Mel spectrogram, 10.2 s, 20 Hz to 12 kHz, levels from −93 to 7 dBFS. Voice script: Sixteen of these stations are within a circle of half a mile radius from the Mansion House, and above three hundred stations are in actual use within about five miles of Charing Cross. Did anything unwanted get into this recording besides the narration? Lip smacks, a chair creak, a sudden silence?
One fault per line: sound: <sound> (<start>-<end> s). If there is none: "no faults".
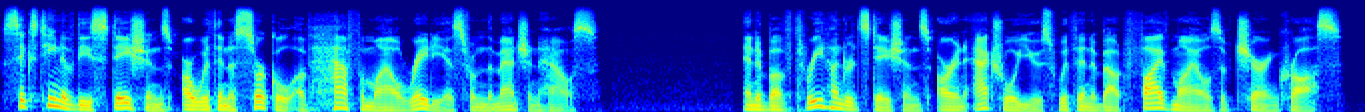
no faults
